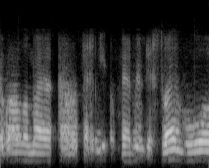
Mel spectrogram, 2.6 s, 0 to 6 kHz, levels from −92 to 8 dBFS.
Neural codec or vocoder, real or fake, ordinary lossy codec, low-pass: codec, 24 kHz, 0.9 kbps, WavTokenizer, medium music audio release; fake; MP3, 48 kbps; 5.4 kHz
